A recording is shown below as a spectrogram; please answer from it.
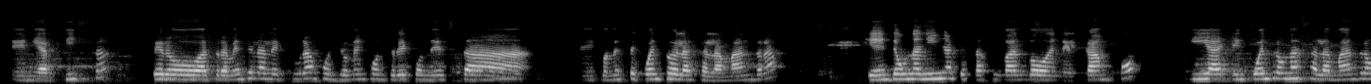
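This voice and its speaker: A woman in her forties with a Salvadoran accent softened by Mexican tones, reflecting aloud as she finds her words. Her voice sits on the high side and comes through a slightly muffled video call line. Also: fairly even intonation, moderate pace. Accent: Salvadoran Spanish mixed with Mexican. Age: 40s. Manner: thoughtful, searching for words with frequent fillers. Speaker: poet on a panel. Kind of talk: reflective personal talk.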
